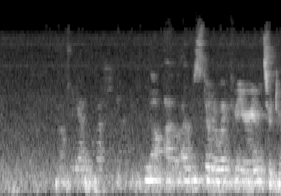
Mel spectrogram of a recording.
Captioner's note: faintly speaking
